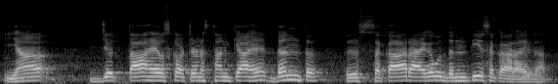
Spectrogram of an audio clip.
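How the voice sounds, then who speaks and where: A man teaches grammar in a patient, step-by-step way, pausing often to ask himself questions and repeat examples. His voice sits a little high for a man. The audio is slightly dull and lo-fi, with a faint hiss underneath. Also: darkish tone. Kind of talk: explanatory lesson.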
